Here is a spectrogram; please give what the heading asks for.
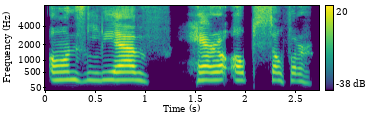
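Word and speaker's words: Ons' Lieve Heer op Solder: It's called Ons Lief Her op Sofer.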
